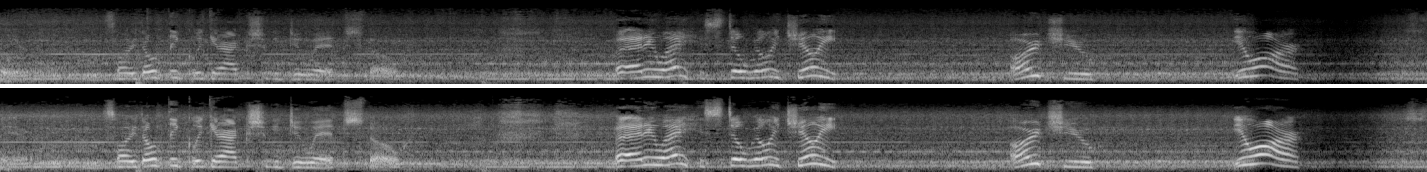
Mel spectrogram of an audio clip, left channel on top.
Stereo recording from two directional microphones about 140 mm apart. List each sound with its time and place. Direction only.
1.1 s speech: 50° right (ahead or behind); by 3.5 s 65° right (ahead or behind)
6.1 s a woman's voice: 50° right (ahead or behind)
10.1 s a woman's voice: 35° right (ahead or behind)
12.4 s a sound: 50° right (ahead or behind)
